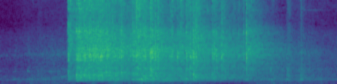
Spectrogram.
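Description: Small metal pieces clink as they snap onto a magnetic sweeper.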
